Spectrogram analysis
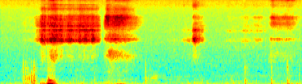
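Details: Irregular snoring breaths with whistling, wheezy noise on some breaths, fading toward the end in a quiet room; snoring.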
